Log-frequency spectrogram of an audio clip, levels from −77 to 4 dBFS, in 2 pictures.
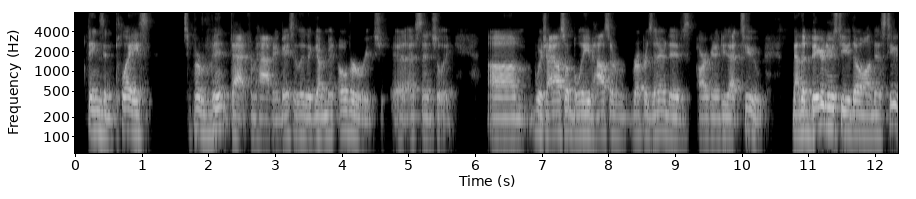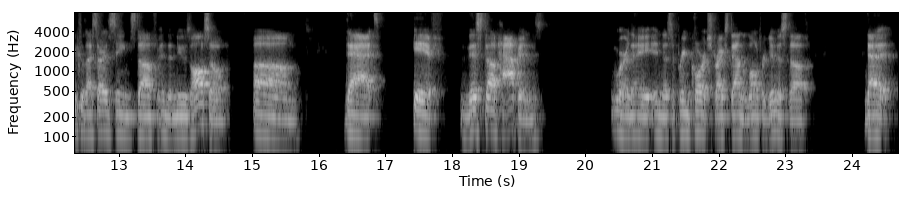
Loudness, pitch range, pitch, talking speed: -23 LUFS, 100-120 Hz, 110 Hz, 160 wpm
